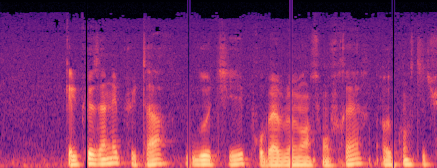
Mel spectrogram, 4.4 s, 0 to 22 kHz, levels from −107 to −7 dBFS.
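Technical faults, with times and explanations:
0.85–0.88 s, 1.88–1.90 s, 2.90–2.92 s and 3.92–3.95 s, gap between chunks: the speech drops out for about 23 ms with hard edges on each side, once just before "années plus tard" and again right after it. The holes come once a second, which points to audio handled in 1-second chunks with a short stretch of silence inserted at each join, from padding or late playback of each chunk. Nothing is cut away, but the flow breaks at every boundary.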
